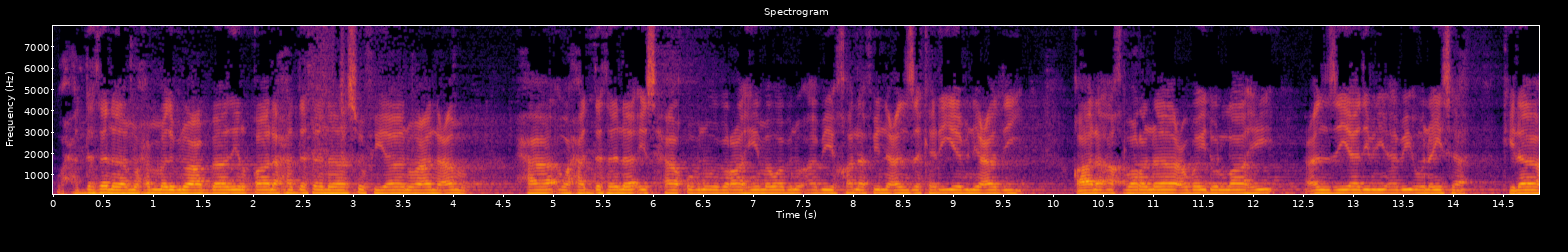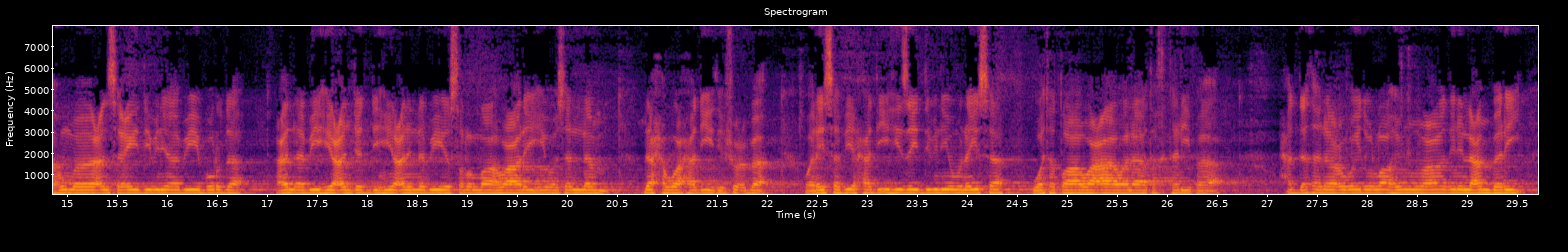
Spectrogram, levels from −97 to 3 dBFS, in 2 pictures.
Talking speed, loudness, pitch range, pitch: 125 wpm, -22 LUFS, 145-150 Hz, 150 Hz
